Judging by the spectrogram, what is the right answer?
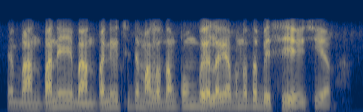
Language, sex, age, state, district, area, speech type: Assamese, male, 30-45, Assam, Darrang, rural, conversation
